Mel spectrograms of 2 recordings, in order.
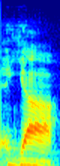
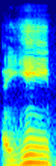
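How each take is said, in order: First: The word ends with a 'yah' sound. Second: The word ends with a 'yeh' sound. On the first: The ending is read as the divine name Yah. "we know that it is Yah. So we say a Yah" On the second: This is how other people pronounce it. "they pronounce it a ye"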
